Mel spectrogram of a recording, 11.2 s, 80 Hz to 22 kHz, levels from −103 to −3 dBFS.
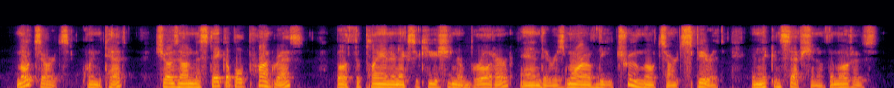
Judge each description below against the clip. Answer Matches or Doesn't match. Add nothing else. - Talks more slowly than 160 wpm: Matches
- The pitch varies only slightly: Doesn't match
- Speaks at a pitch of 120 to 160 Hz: Doesn't match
